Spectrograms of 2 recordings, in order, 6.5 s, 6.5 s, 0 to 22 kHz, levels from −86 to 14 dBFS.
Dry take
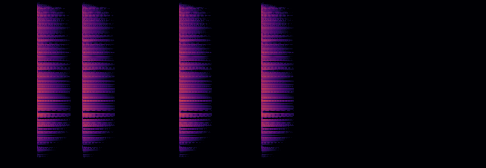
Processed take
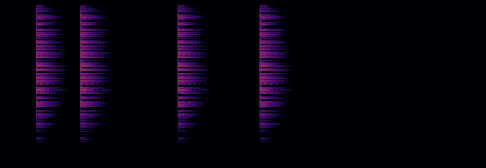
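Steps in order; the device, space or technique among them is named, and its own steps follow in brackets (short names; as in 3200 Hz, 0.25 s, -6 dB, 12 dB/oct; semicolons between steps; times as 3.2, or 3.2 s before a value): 1.4–2.48 Chebyshev high-pass 310 Hz, order 3; chipmunk voice (pitch shift +6.5 st); gain -7.5 dB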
